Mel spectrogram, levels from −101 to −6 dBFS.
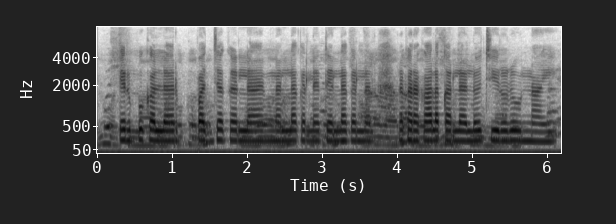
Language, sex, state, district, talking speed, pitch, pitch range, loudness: Telugu, female, Telangana, Hyderabad, 125 wpm, 200 Hz, 195-205 Hz, -15 LUFS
